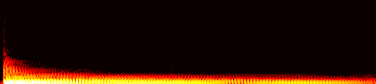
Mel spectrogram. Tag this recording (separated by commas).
Musical instrument, Music, Bowed string instrument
